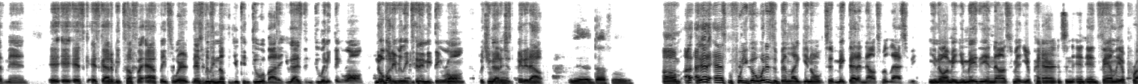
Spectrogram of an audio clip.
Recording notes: Called into the WDKX Wake-Up Club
